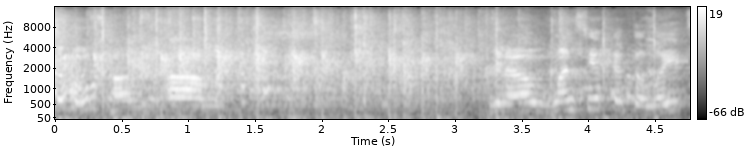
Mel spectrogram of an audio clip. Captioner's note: applause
